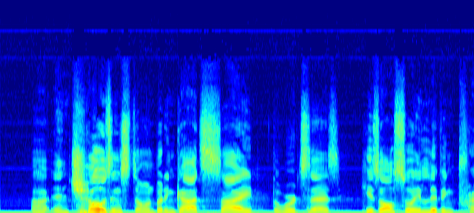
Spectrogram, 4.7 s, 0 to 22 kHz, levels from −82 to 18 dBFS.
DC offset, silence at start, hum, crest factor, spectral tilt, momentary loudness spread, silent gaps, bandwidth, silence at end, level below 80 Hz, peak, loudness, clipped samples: under 0.1%; 0 s; none; 20 dB; -4 dB/octave; 12 LU; none; 16 kHz; 0 s; -34 dBFS; -2 dBFS; -21 LUFS; under 0.1%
